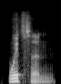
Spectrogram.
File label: "Whitsun", American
